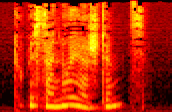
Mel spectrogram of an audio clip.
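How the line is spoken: Gentle voice asking. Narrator (German): fragte sie mit sanfter Stimme

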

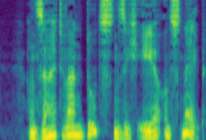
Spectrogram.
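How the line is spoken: Slow speech. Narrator (German): sagte Harry langsam

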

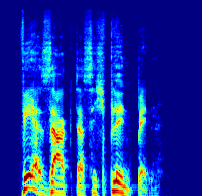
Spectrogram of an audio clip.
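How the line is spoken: Sharp question. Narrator (German): fragte Paul scharf

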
